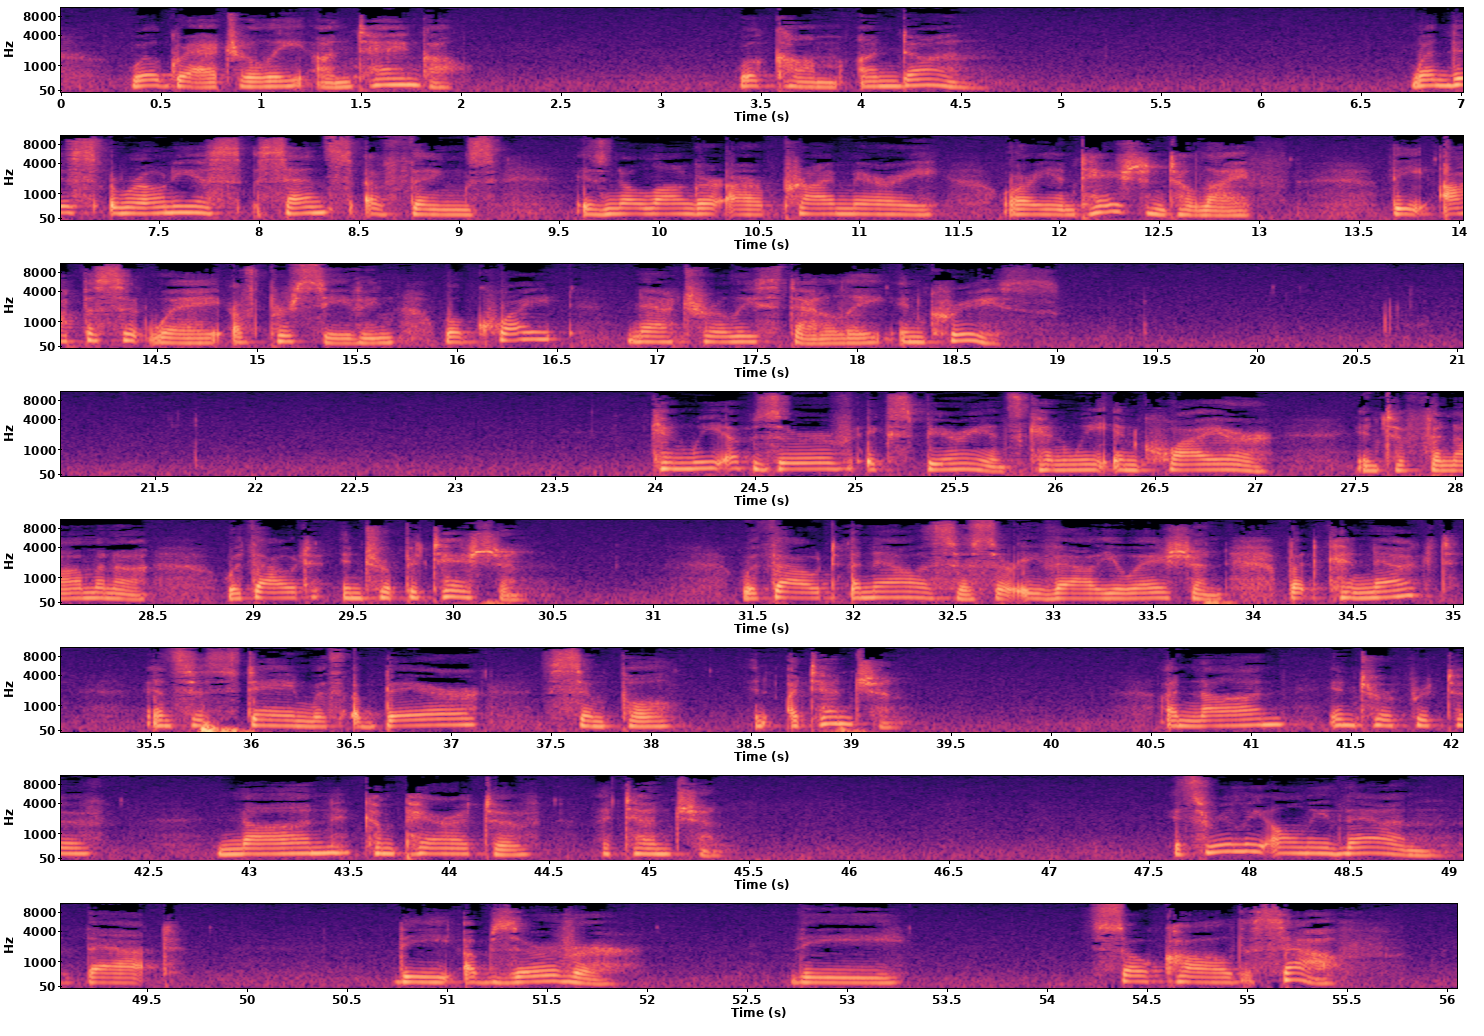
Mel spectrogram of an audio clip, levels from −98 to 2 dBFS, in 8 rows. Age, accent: 50-69, American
